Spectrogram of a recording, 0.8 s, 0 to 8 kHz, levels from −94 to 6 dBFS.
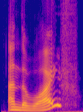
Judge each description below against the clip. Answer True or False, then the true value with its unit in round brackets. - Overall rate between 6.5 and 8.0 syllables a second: True (7.9 syllables/s)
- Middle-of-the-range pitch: True (180 Hz)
